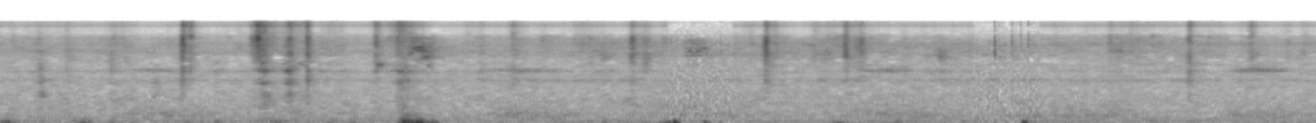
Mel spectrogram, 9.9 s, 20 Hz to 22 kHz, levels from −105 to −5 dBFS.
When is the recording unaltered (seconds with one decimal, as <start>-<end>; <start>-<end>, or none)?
5.0-5.5; 7.3-7.8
